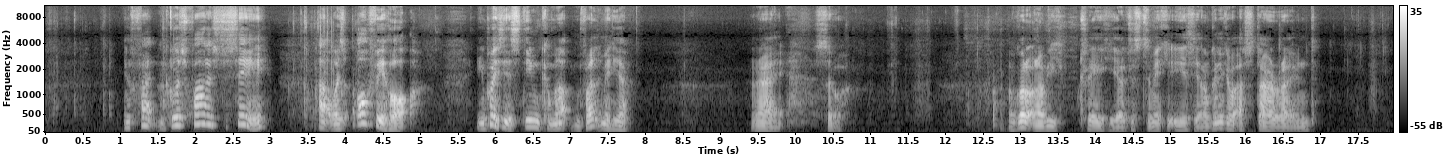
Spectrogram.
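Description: A middle-aged man talks calmly, close to the microphone.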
